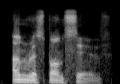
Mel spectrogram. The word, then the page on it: unresponsive: British English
